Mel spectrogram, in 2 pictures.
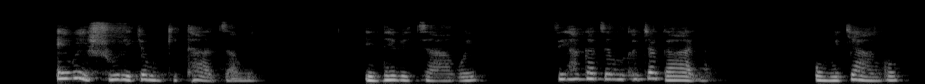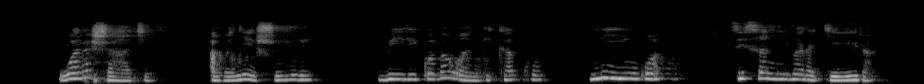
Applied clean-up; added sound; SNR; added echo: neural mask model DeepFilterNet 3.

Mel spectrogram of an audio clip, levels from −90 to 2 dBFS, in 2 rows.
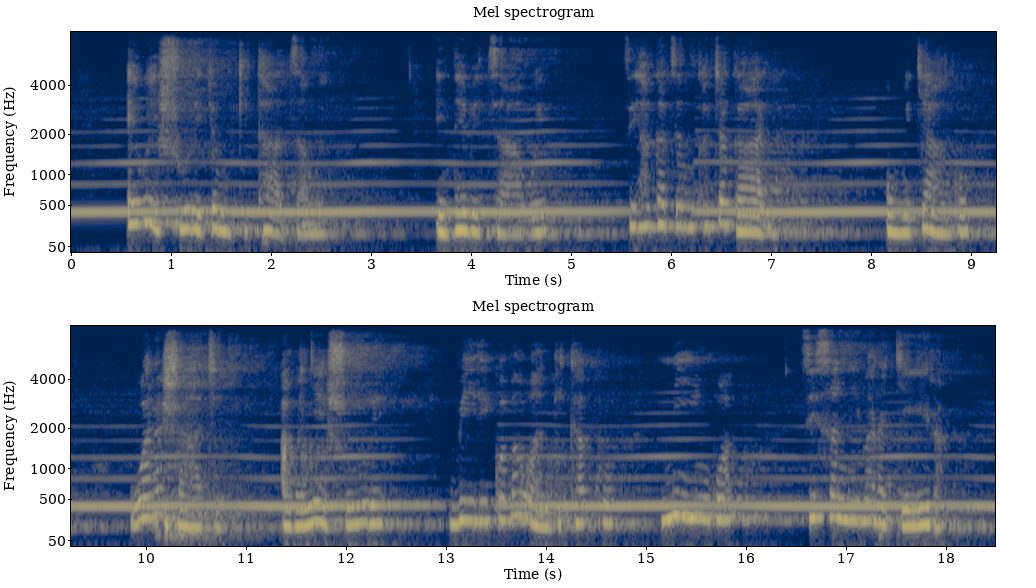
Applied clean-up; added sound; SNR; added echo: none; Wind instrument, woodwind instrument; 5 dB; reverberation time 1.7 s.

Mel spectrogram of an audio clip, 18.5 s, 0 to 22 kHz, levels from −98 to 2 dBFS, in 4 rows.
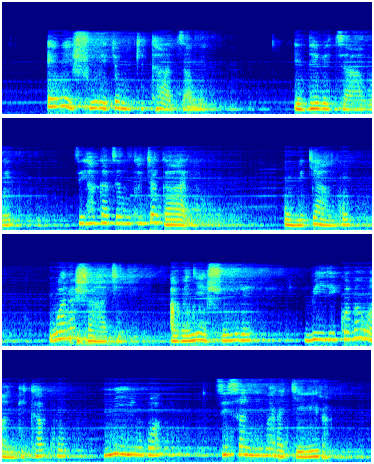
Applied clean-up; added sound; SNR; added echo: neural separator model SepFormer DNS4.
